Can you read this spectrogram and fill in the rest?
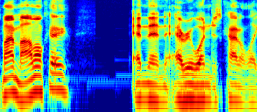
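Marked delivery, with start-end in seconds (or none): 0.0-0.7 acted terrified, frightened voice, pitched up. Retelling asking hospital staff a question: retelling own terrified question. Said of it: "I was just kinda terrified".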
